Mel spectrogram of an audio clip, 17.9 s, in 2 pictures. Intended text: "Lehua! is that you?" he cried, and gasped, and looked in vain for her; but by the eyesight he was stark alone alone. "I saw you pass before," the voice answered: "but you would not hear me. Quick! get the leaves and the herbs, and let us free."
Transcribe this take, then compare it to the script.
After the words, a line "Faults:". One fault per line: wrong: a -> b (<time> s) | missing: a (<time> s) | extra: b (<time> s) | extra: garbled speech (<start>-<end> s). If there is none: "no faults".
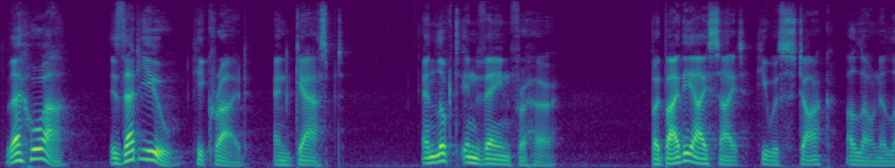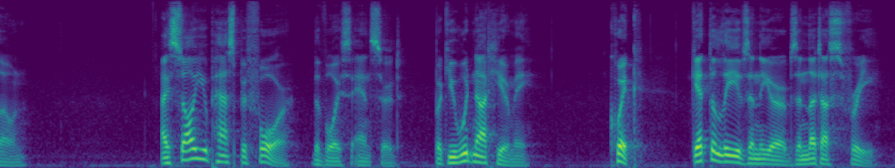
"Lehua! is that you?" he cried, and gasped, and looked in vain for her; but by the eyesight he was stark alone alone. "I saw you pass before," the voice answered: "but you would not hear me. Quick! get the leaves and the herbs, and let us free."
Faults:
no faults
